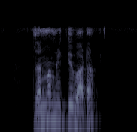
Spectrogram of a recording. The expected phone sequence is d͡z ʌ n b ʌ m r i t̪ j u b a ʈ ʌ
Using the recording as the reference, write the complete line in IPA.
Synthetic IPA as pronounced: d͡z ʌ n m ʌ m r i t̪ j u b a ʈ ʌ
